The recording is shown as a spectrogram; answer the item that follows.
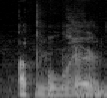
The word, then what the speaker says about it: Apollyon: Apollyon. pegs, maybe? Apollyon. Apollyon. Yeah. Yes. Okay. Right. Apollyon. Is that spelled like Napoleon but without the N?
